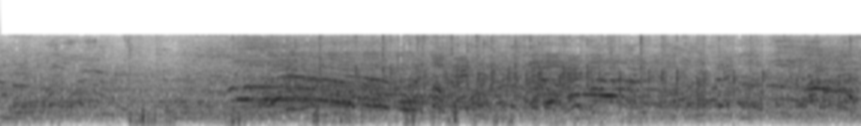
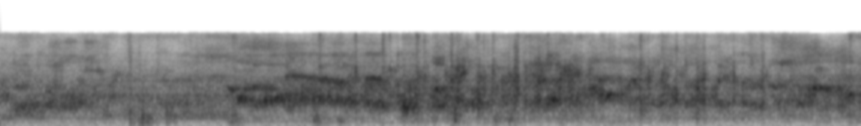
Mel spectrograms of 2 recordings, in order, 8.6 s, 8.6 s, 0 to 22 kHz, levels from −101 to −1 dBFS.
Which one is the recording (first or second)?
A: first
